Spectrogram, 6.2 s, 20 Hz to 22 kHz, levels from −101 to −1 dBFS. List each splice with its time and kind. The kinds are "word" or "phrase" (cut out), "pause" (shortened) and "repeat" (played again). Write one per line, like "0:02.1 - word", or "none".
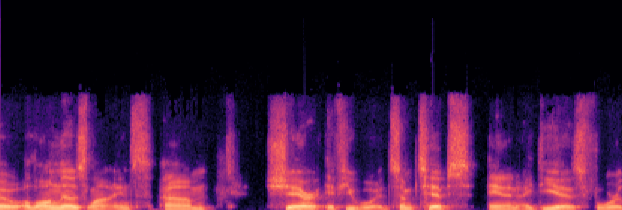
none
